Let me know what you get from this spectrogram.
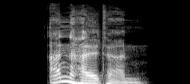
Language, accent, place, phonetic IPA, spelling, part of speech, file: German, Germany, Berlin, [ˈanˌhaltɐn], Anhaltern, noun, De-Anhaltern.ogg
- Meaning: dative plural of Anhalter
